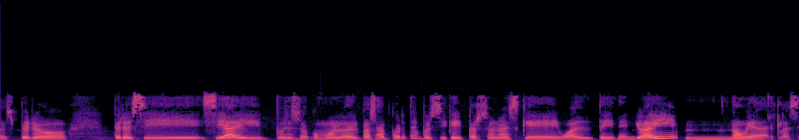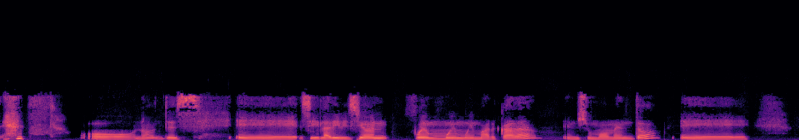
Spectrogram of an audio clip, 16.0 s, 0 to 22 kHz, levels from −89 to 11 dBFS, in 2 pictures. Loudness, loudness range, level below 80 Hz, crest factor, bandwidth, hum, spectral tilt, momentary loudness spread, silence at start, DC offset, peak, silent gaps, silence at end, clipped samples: -24 LUFS; 3 LU; -64 dBFS; 20 dB; 7.8 kHz; none; -4 dB/octave; 9 LU; 0 s; under 0.1%; -4 dBFS; none; 0.2 s; under 0.1%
